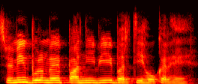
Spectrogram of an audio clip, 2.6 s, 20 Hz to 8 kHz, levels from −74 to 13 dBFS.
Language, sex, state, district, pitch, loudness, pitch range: Hindi, male, Arunachal Pradesh, Papum Pare, 190 Hz, -14 LUFS, 170-205 Hz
